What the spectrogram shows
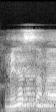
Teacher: من السماء نون کو سین سے ملائیں گے، ادغام شمسی ہوگا، ما پہ مد متصل ہے.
